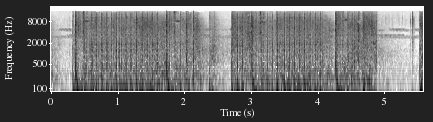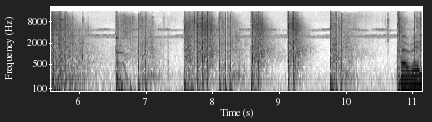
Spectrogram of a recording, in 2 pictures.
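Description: Rapid AI gunfire in the police video game Contraband Police Simulator, loud bursts of automatic fire at first giving way to a string of separate sharp shots and short volleys.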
